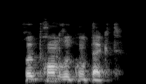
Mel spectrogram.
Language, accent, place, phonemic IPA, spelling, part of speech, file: French, France, Lyon, /ʁə.pʁɑ̃.dʁə kɔ̃.takt/, reprendre contact, verb, LL-Q150 (fra)-reprendre contact.wav
- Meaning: to get back in touch; to re-engage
